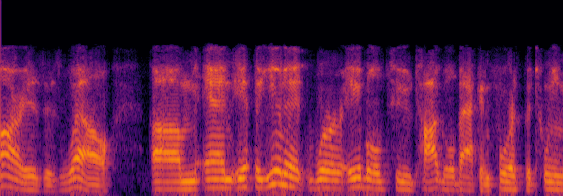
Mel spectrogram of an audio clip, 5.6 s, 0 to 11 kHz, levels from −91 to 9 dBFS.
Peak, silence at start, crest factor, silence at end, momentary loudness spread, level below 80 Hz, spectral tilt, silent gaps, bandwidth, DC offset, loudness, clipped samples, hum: -4 dBFS; 0 s; 16 dB; 0 s; 6 LU; -50 dBFS; -10.5 dB/octave; none; 5.2 kHz; under 0.1%; -20 LUFS; under 0.1%; none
